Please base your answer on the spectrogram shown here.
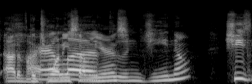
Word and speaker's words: Gugino: Gugino? She's not. It's not Hispanic. It's Italian. It's Italian. So you have to pronounce the G.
